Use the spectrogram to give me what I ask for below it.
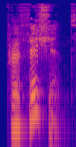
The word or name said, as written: proficient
